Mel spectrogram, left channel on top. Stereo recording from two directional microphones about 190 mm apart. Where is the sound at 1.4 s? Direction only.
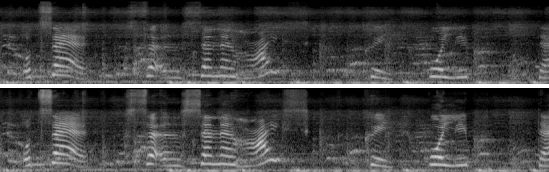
15° right (ahead or behind).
